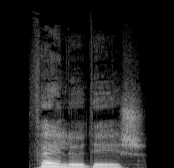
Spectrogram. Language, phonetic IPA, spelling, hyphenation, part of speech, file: Hungarian, [ˈfɛjløːdeːʃ], fejlődés, fej‧lő‧dés, noun, Hu-fejlődés.ogg
- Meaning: 1. development, evolution 2. generation, formation (of gas etc.)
